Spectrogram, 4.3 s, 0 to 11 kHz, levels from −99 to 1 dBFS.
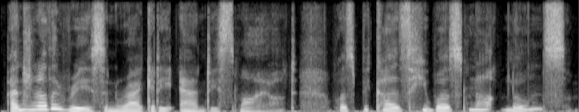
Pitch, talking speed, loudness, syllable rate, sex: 240 Hz, 165 wpm, -18 LUFS, 6.2 syllables/s, female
